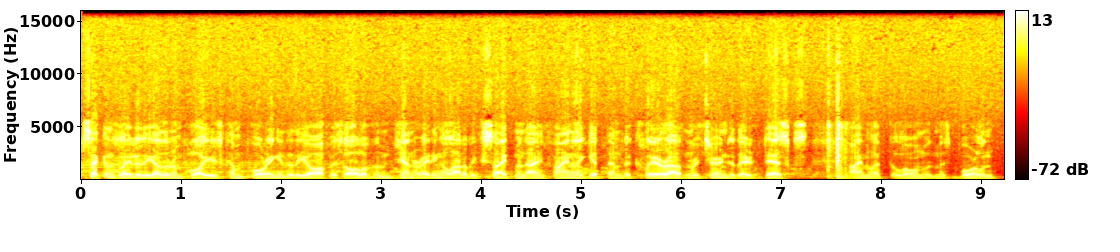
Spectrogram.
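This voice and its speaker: A man's voice: a bass voice, steady tone, quick pace. A man with an American accent playing a tough, wisecracking secret agent in a vintage radio drama, clipped and dry. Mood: wry. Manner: clipped, hard-boiled, questioning. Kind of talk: 1950s radio detective acting and narration.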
